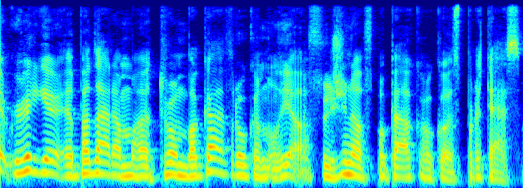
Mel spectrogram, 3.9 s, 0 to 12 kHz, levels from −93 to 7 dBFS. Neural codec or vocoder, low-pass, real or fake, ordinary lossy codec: codec, 24 kHz, 0.9 kbps, WavTokenizer, small release; 10.8 kHz; fake; MP3, 96 kbps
